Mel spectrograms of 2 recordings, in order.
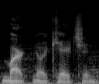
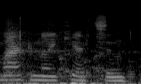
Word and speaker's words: Markneukirchen: I should mention we happen to be in the world headquarters of Warwick in Markneukirchen, Germany. Good pronunciation. Warwick, did I say? Did you say famous? Right. There you go. Markneukirchen.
